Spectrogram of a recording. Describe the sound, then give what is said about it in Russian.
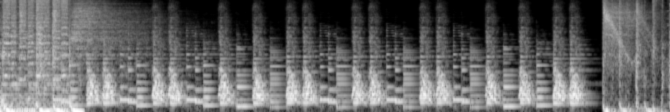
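A chorus of dogs barks in a brisk, steady rhythm, with a dozen or more loud barks in quick succession. Short bursts of noise open and close the passage, and no one speaks. “А если бы у вас самих спросили, то вы б собачьим хором подтвердили.”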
